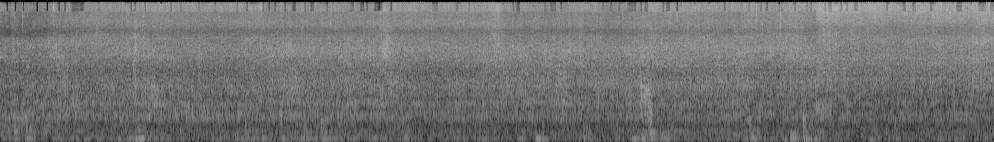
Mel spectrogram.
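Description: Chopped carrots and capsicum frying in oil for chicken macaroni, a continuous hissing sizzle close by with occasional soft stirring scrapes, no talking.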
